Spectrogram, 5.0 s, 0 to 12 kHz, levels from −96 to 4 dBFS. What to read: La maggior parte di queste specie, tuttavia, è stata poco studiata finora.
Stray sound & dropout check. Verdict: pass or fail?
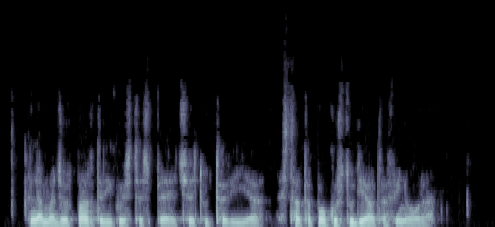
pass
